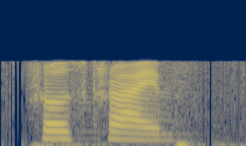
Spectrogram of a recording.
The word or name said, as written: proscribe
